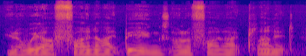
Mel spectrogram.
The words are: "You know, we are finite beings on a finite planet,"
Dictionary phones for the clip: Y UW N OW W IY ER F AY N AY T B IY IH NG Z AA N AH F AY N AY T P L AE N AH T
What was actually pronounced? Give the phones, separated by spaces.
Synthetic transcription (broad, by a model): Y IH N OW W IY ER F AY N AY T B IY IH NG Z N AH F AY N AY T P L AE N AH T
